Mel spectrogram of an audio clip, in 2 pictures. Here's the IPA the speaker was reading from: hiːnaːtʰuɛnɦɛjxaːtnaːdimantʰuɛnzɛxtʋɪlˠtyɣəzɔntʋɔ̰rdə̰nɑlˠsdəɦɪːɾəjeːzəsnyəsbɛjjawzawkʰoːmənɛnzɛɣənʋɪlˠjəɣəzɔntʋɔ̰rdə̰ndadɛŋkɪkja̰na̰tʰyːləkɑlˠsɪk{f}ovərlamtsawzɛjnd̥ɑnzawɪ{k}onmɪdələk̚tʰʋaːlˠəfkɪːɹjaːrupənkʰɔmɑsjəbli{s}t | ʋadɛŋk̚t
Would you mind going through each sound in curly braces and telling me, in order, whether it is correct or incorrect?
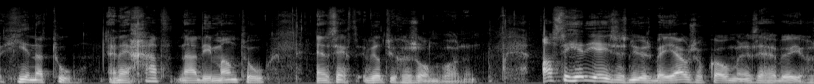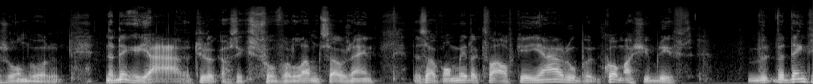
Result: correct, correct, incorrect: f

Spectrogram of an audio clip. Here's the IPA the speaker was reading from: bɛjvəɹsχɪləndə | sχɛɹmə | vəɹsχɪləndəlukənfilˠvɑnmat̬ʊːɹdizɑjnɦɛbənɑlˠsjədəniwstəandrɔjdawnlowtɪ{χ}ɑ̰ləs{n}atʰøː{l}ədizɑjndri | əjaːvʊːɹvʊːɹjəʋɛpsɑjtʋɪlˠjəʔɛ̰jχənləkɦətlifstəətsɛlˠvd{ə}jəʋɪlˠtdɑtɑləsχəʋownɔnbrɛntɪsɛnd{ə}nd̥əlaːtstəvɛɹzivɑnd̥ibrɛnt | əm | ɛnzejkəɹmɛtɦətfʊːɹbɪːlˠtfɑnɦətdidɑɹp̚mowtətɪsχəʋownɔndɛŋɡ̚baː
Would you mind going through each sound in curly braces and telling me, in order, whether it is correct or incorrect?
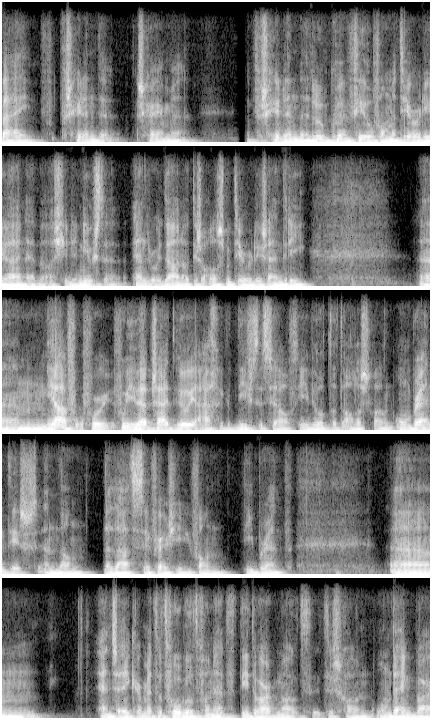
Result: incorrect: s, incorrect: m, incorrect: ɹ, correct, incorrect: ɑ

